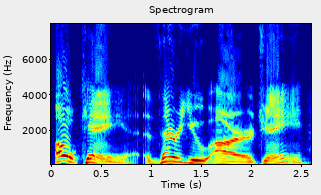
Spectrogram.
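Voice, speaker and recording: Slow-paced American man hosting radio. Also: fairly high pitch, huge pitch swings, creaky, a bit bright. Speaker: radio talk show host. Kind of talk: live radio interview.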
